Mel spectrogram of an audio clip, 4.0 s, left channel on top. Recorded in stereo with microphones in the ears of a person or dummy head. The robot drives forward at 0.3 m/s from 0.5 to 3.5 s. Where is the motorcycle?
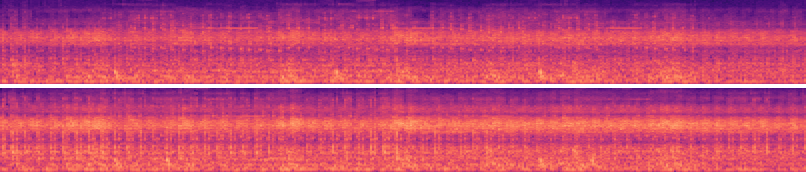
30° right (ahead or behind).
